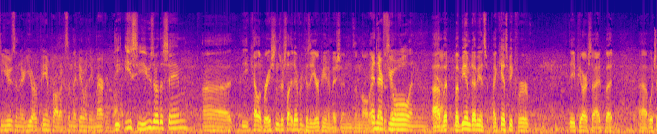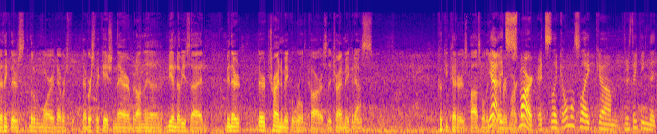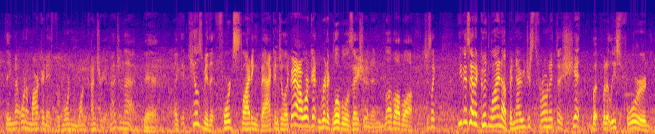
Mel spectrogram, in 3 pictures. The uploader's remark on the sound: Live from the Magnaflow podcasting stage at SEMA 2018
